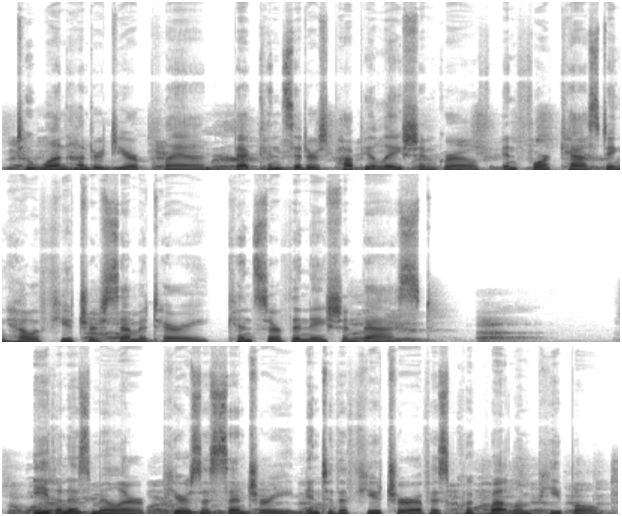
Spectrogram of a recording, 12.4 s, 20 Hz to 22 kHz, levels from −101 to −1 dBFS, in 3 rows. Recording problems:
voice in the background; noticeable; throughout; 10 dB below the speech

